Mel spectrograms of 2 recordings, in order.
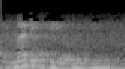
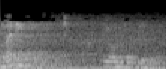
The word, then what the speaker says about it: Maliki Yawmiddin: Dan datang dalam sebagian qiraat di qiraat Sabah dibaca Maliki Yawmiddin, mimnya dipendekkan, dibacanya Maliki Yawmiddin.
